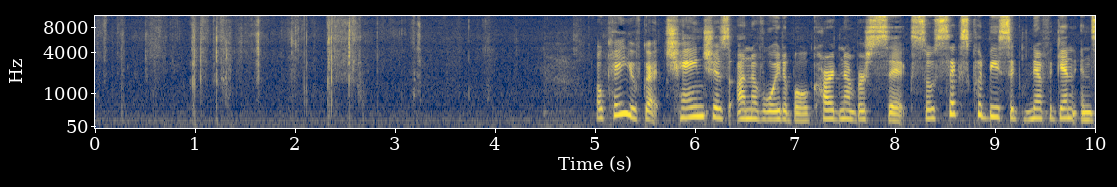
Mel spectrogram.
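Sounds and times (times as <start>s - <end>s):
cards clicking and rustling: 0.0s - 3.4s.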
